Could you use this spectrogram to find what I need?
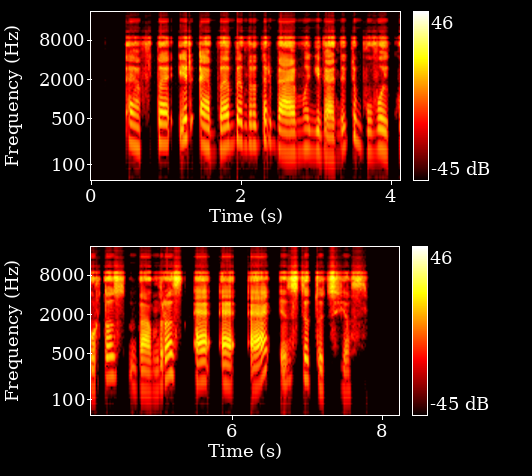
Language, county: Lithuanian, Klaipėda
